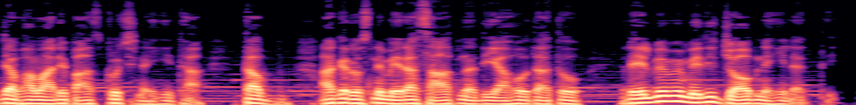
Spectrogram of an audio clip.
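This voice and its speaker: A man playing a calm, indulgent middle-aged father in a moral story, reasoning in an unhurried manner. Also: low voice, faint music behind, close to an everyday voice. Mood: earnest. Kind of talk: Hindi moral story voice acting.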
